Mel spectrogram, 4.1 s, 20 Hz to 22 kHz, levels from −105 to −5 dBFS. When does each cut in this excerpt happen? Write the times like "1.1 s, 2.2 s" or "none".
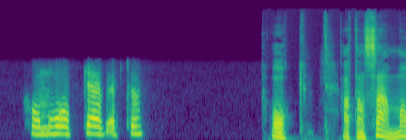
2.6 s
